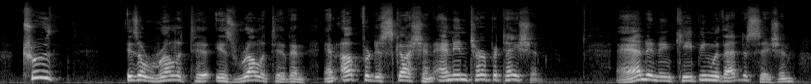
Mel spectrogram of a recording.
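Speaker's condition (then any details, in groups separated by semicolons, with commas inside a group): No condition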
